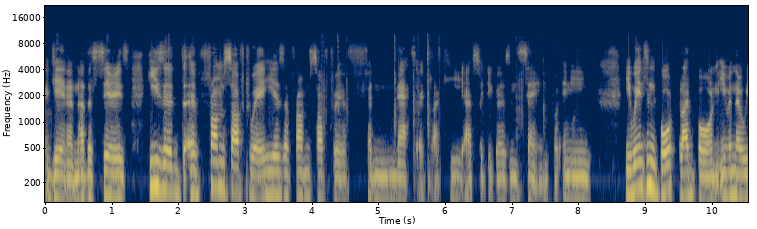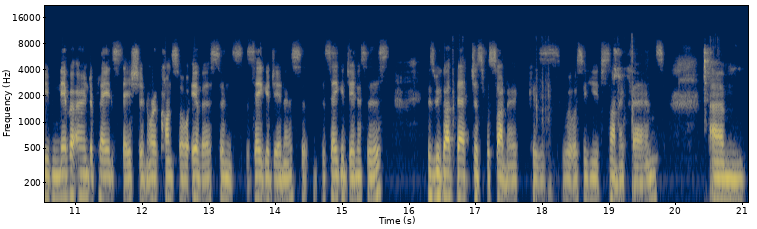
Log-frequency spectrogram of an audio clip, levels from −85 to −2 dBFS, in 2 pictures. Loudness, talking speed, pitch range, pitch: -23 LUFS, 165 wpm, 115-125 Hz, 120 Hz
